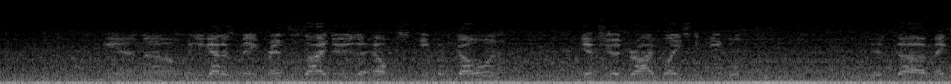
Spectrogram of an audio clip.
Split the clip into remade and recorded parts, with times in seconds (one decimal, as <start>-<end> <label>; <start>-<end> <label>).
0.0-9.5 recorded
